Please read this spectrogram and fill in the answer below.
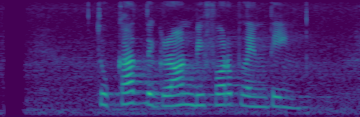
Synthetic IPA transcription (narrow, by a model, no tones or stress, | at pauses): t̪ukat̪̚d̪əɡɾawnbifɔrplɛnt̪iŋ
